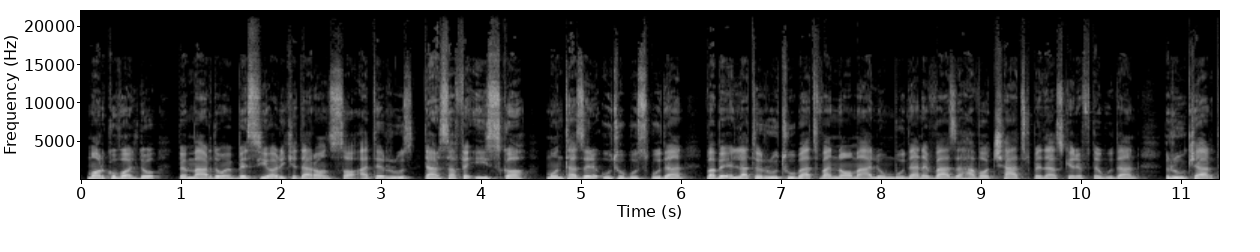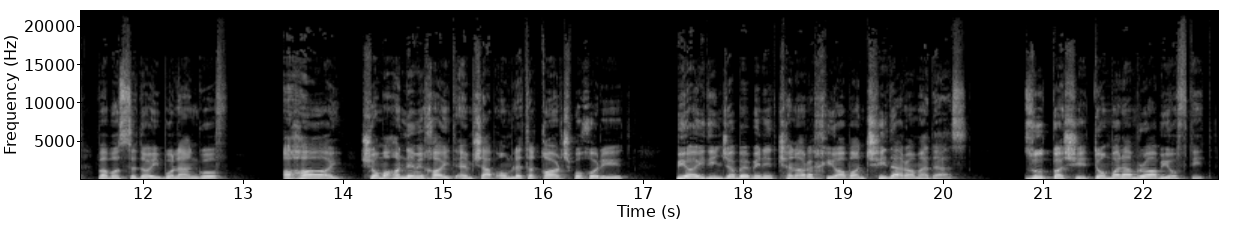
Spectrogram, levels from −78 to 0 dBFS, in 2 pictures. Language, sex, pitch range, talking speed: Persian, male, 135-170 Hz, 150 wpm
